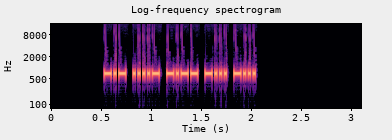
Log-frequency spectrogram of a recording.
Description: Morse code, heard as a keyed tone, about 52 wpm, 700 Hz. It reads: K4YBB
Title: USA Call Signs - 5 Characters - Repeated 2x - 50wpm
